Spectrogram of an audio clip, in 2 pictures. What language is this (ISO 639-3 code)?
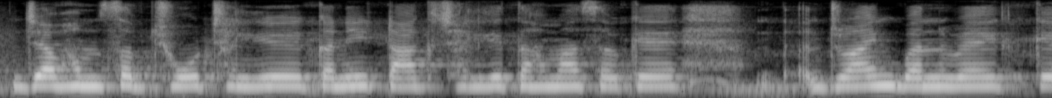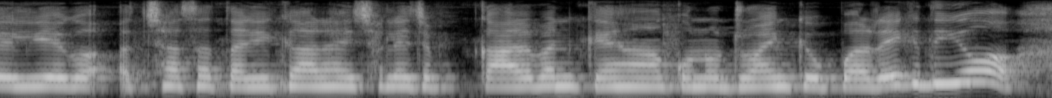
mai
